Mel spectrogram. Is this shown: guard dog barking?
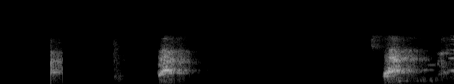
yes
